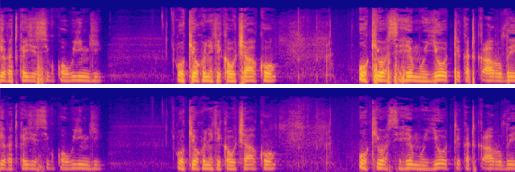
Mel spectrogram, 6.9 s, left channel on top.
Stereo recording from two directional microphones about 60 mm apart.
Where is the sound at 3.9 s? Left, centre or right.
Left.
